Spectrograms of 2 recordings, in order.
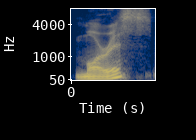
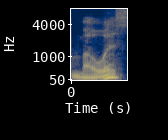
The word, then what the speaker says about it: Morris: course February 18th is Marin mois Morris not mois I don't know who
